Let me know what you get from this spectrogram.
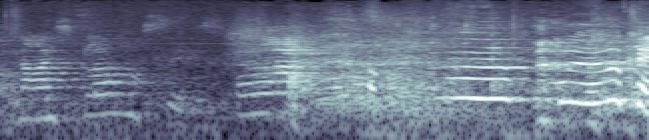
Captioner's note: audience chuckles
